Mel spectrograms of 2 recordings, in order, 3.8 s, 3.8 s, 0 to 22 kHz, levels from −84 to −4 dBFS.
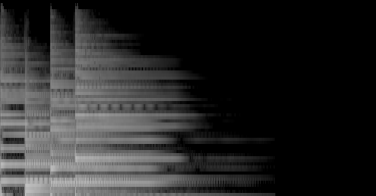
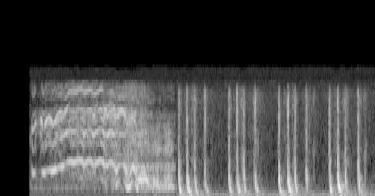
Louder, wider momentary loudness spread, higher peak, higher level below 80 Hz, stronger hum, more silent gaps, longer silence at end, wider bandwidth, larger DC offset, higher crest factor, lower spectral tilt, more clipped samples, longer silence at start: second, -28 LUFS vs -20 LUFS; first, 17 LU vs 7 LU; second, -12 dBFS vs -2 dBFS; second, -50 dBFS vs -40 dBFS; neither; neither; first, 1.9 s vs 0 s; first, 17.5 kHz vs 5.4 kHz; second, under 0.1% vs 1%; about the same, 20 dB vs 18 dB; second, -4 dB/octave vs -8.5 dB/octave; neither; second, 0 s vs 0.3 s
